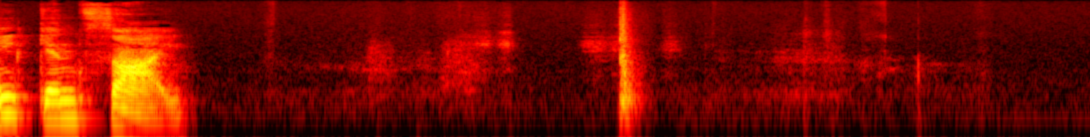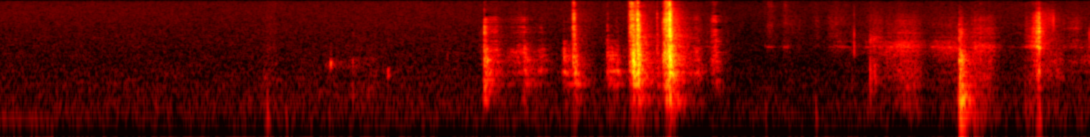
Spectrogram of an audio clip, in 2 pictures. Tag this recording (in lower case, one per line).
speech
